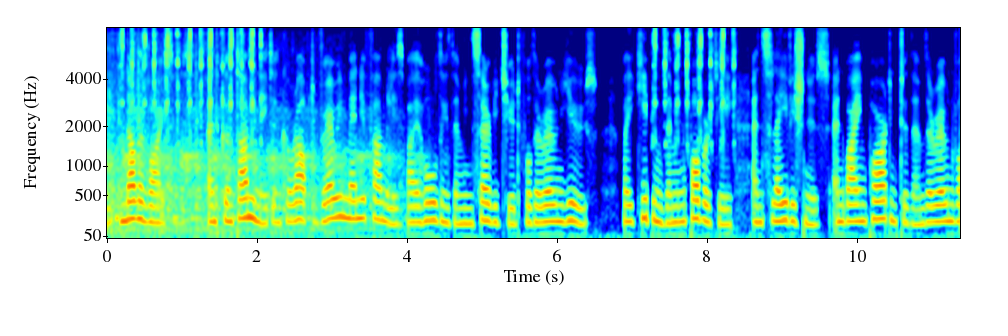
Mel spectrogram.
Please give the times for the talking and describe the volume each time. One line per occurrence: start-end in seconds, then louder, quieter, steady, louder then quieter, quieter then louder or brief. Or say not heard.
0.0-11.3 steady.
